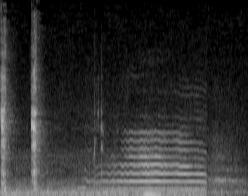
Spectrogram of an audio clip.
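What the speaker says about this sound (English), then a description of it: "this is Gay Kitty, my cat" A pet cat gives a single drawn-out, tonal meow close by, preceded by a couple of faint clicks, with a quiet room behind it.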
